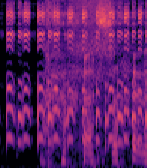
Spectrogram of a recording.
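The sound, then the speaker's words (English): A rubber chicken toy in a studio is squeezed, squeaking loudly and shrilly in a rapid string of short, honking bursts, with no one talking. “So we've got a chicken in the studio. So whenever someone during the show makes an outlandish or outrageous prediction, it will be squeezed”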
